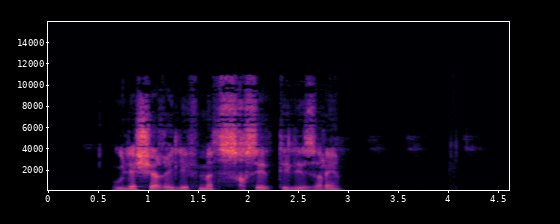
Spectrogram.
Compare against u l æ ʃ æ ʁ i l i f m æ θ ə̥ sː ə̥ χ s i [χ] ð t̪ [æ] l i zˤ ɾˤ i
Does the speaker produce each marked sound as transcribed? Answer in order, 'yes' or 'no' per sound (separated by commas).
no, no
